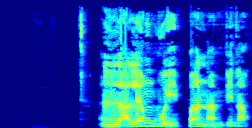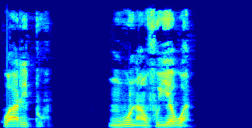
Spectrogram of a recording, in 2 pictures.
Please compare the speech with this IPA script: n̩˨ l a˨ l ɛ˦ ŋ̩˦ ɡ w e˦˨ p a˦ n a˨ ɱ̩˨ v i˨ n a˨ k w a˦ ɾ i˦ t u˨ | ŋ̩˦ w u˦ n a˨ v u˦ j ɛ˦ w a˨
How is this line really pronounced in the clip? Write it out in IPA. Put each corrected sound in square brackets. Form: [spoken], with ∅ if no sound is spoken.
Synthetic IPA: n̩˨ l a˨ l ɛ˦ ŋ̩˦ ɡ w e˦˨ p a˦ n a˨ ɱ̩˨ v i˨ n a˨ k w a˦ ɾ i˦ t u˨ | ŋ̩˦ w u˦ n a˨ v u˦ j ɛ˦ w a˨

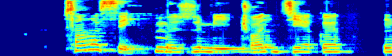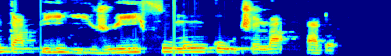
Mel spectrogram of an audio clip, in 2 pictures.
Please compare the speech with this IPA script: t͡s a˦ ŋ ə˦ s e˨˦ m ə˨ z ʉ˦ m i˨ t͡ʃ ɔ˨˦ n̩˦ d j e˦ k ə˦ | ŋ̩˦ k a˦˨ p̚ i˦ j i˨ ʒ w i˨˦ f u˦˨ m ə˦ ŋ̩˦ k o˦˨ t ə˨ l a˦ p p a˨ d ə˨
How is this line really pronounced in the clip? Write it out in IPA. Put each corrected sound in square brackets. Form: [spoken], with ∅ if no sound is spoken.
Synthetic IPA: t͡s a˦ ŋ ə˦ s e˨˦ m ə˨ z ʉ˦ m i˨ t͡ʃ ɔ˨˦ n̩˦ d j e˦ k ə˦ | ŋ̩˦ k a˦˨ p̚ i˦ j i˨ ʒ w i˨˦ f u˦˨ m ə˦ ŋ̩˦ k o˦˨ [t͡ʃ] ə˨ l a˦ [ʔ] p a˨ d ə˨

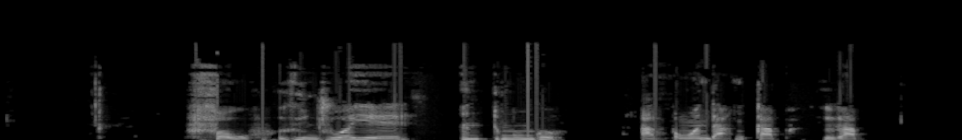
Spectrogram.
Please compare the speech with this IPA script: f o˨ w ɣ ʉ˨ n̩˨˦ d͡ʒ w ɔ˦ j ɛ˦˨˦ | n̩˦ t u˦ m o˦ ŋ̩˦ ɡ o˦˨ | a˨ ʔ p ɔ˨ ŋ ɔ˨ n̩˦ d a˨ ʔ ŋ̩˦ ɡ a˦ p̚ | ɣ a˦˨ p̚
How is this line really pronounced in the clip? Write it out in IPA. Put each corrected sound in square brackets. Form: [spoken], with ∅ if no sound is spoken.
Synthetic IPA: f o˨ w ɣ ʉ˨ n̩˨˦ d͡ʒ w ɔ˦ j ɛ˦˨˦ | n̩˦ t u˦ [ŋ] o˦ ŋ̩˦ ɡ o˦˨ | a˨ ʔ p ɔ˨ ŋ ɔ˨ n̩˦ d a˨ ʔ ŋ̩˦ [k] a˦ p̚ | ɣ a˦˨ p̚

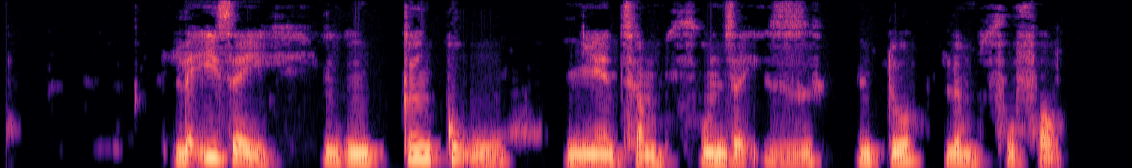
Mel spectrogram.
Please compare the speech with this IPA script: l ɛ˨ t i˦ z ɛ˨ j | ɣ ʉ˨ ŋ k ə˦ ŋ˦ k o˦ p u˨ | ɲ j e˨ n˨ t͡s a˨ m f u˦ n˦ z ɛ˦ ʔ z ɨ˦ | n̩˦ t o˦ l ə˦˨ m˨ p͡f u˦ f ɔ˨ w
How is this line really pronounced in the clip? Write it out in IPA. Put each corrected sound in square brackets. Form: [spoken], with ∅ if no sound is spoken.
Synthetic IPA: l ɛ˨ [ʔ] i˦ z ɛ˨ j | ɣ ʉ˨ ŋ k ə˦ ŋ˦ k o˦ [ʔ] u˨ | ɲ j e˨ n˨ t͡s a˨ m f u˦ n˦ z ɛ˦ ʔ z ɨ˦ | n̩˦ t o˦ l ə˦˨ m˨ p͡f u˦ f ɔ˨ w

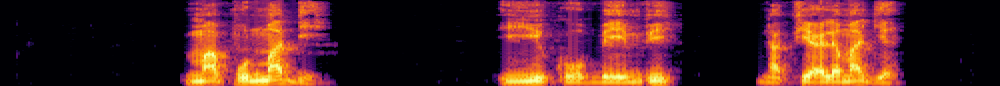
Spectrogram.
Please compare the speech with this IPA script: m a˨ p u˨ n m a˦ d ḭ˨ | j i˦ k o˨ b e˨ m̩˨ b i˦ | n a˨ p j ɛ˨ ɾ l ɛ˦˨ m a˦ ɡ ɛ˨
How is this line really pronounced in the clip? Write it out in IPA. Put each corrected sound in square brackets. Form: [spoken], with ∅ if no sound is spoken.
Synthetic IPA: m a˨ p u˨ n m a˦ d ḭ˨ | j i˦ k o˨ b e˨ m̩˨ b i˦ | n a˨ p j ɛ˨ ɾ l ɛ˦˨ m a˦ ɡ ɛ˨

